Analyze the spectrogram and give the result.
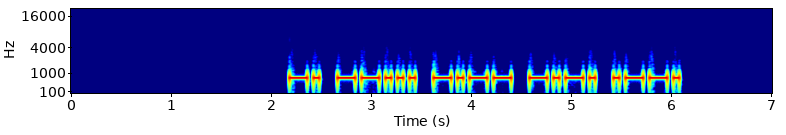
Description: Morse code, heard as a keyed tone, about 20 wpm, 700 Hz. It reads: N7YCP
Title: USA Call Signs - 5 Characters - Repeated 2x - 20wpm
